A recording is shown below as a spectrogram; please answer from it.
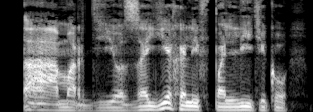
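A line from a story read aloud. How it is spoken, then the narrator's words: Grumbling. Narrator (Russian): проворчал Коконна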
